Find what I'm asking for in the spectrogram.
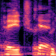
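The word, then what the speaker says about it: Patrón: Pronounced Patron.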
